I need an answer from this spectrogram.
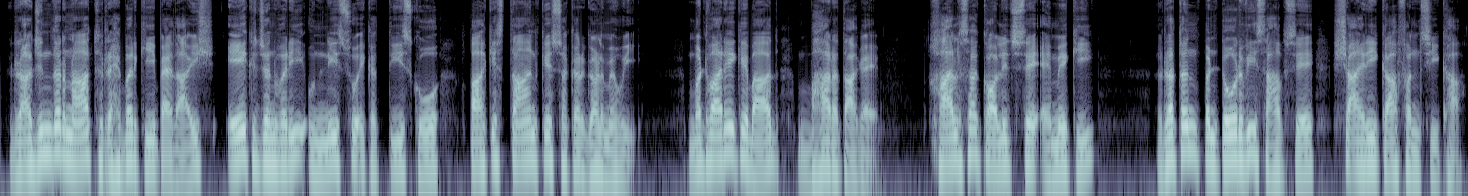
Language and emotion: Urdu, neutral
